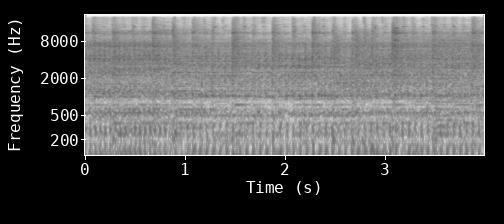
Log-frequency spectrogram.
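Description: A dual sport motorcycle engine runs at low speed with the clutch feathered during slow maneuvering. It gives a continuous, loud, close mid-pitched throb with a steady pulsing beat and a slight clatter, and no voices.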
